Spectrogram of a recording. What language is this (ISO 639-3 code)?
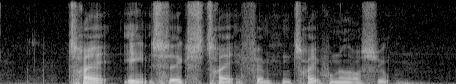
dan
